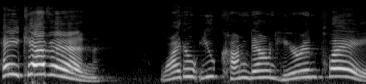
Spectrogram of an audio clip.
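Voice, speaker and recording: In a put-on character voice, a woman speaks extremely high and squeaky, raised and projected. Her tone is cheerful and her pace fairly slow. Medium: read story. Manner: loud, cheerful.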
